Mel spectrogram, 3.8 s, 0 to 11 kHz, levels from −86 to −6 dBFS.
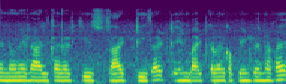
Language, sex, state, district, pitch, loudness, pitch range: Hindi, male, Uttar Pradesh, Ghazipur, 150 Hz, -14 LUFS, 145-150 Hz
